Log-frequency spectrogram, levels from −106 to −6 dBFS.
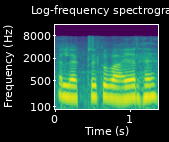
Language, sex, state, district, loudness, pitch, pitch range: Hindi, male, Jharkhand, Ranchi, -14 LUFS, 185 Hz, 175-190 Hz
